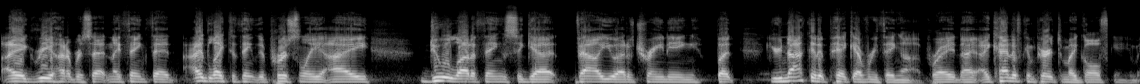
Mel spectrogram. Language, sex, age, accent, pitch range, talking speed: English, male, 40-59, American, 120-145 Hz, 235 wpm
